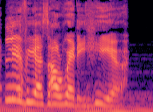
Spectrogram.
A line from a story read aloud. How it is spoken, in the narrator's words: Martha screeched, her voice like nails across a chalkboard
